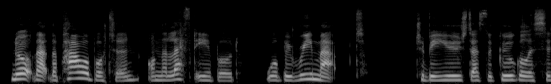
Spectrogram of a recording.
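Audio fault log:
No technical fault can be heard anywhere in the speech signal, which holds steady without any break or disturbance.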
